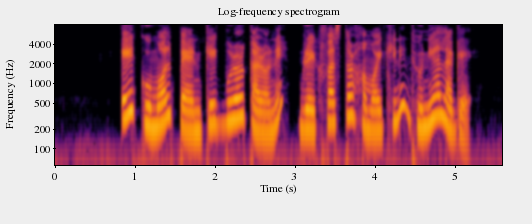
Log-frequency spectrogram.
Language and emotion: Assamese, happy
